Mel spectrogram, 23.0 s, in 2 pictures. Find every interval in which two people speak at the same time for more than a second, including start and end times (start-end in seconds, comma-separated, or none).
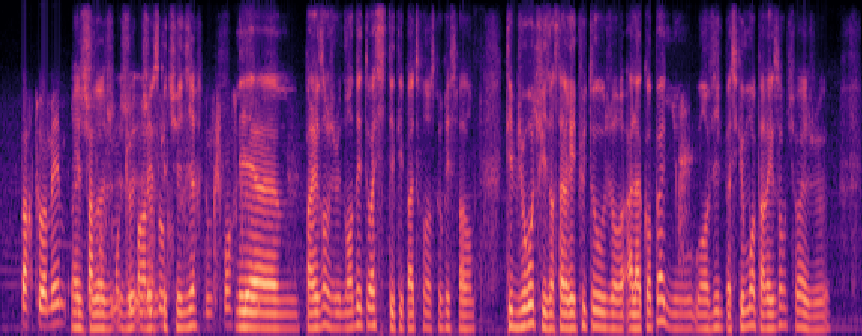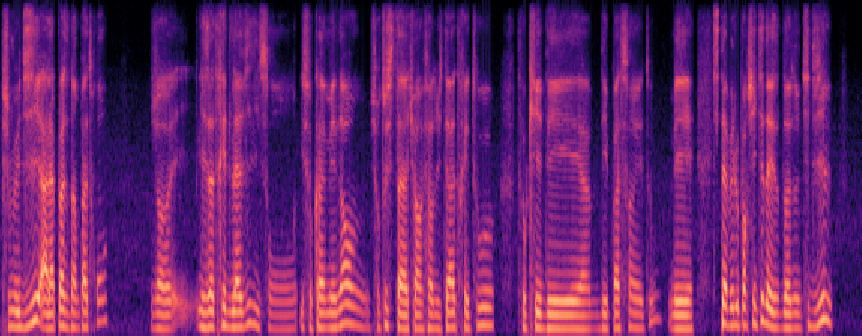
1.0-2.3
